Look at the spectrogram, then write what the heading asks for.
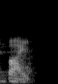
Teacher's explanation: Actually, it's pronounced bite with a glottal stop at the end.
